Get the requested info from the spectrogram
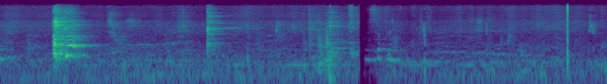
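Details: Simulated nursing demonstration of effective coughing: patient helped to half-sitting, breathes in through nose and out through mouth three times, then gives a strong cough and a smaller one to clear sputum.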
